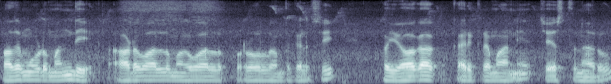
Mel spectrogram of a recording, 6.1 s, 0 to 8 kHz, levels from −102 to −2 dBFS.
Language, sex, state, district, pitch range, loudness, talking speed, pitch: Telugu, male, Telangana, Komaram Bheem, 95-100 Hz, -20 LUFS, 110 wpm, 95 Hz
